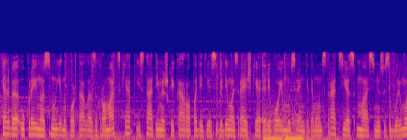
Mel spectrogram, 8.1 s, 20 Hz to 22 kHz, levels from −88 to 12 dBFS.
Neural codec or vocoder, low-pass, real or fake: none; 5.4 kHz; real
